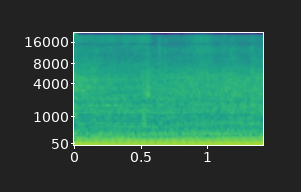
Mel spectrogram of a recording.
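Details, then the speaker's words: 2006 Mitsubishi Eclipse after clock spring replacement, engine idling: turning the wheel brings no clicking or rubbing and cruise control now works; airbag light still on. Clock spring now quiet, no noise when turning the wheel. "we don't hear that sound anymore."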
